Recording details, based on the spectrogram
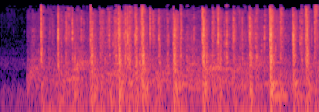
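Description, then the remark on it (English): Rapid, uneven clicking of fingers typing on a laptop keyboard, fairly loud, starting after a brief silence and continuing steadily with no one speaking. “You're in a business meeting making confidential notes on your laptop, but by simply placing a smartphone on the table, researchers in Texas have shown they can find out what you're typing from the sound of your keystrokes.”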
